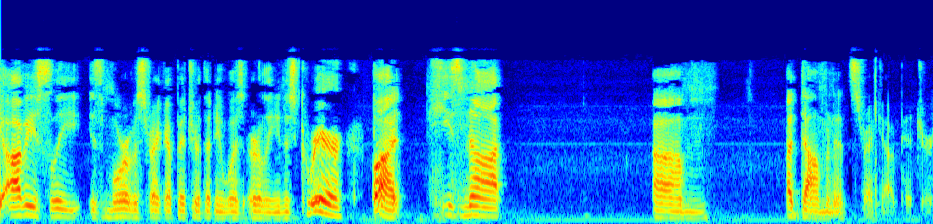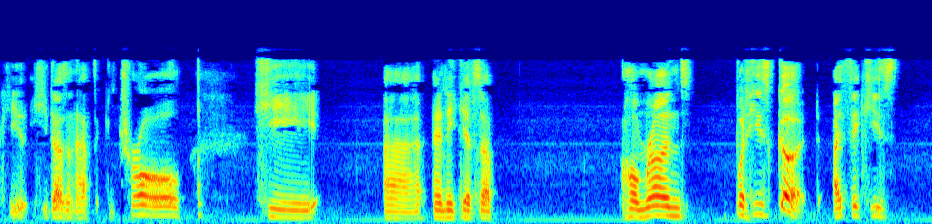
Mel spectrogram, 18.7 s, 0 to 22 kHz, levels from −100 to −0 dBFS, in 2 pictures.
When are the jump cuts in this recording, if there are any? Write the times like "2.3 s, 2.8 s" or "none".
3.6 s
